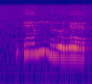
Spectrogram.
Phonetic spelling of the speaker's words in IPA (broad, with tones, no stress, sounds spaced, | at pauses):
ʔ e˧˥ m n ɨ˨˩ ə̯ l ɛ˨˩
